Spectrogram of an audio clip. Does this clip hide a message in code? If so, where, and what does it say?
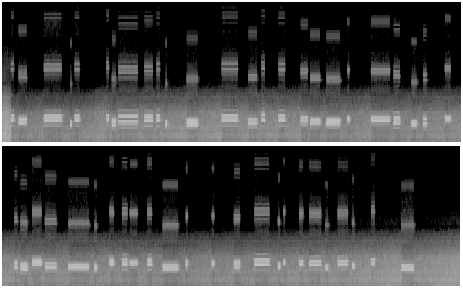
No, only pairs of high tones at irregular times, with radio static.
